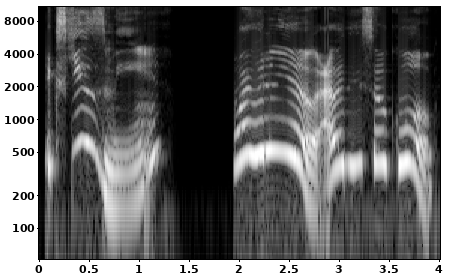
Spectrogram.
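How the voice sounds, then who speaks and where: A woman's voice: extremely high pitch, wildly swooping pitch, takes it slowly. A young woman doing girlfriend roleplay ASMR, chatty and teasing with rambling asides. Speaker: ASMR creator.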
